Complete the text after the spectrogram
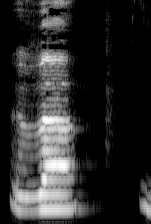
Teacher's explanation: জিহবার আগা, দাঁতের আগা, নরম আওয়াজ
